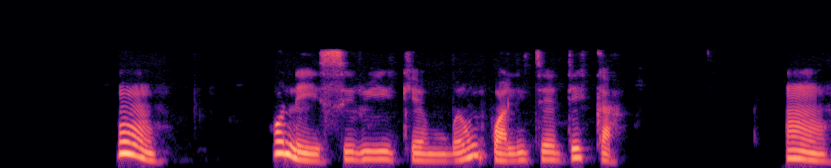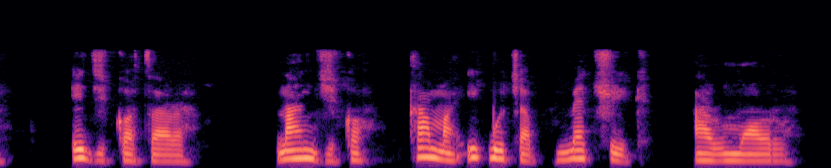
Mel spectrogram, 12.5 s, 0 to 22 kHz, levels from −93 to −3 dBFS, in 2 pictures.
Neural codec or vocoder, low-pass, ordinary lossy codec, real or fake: none; 7.2 kHz; none; real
